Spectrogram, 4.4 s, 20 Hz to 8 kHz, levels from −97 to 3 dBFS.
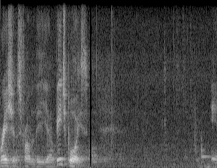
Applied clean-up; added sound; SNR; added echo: none; none; none; none.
